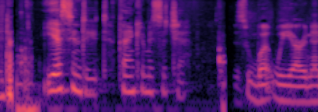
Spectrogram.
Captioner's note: speaking FRENCH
